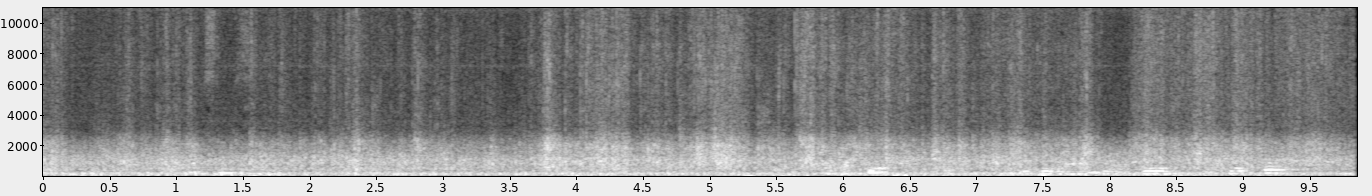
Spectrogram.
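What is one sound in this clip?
Foil wrappers crinkle and rustle close by.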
